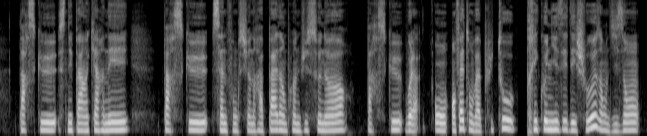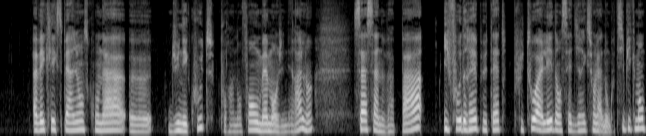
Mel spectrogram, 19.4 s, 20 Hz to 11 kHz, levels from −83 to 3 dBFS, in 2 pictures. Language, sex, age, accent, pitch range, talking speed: French, female, 20-39, French, 175-215 Hz, 190 wpm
